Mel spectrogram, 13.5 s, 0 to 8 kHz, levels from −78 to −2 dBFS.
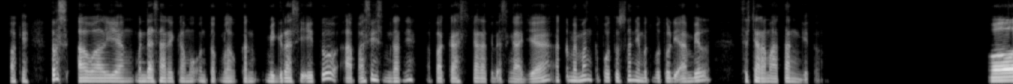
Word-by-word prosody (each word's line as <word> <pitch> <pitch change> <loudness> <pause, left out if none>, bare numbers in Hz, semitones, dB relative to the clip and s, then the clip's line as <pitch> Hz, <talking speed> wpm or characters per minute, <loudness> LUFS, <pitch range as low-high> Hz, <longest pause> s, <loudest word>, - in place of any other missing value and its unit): Oke. 110 -1 -3 0.2
Terus, 175 +1 +2 0.2
awal 115 -1 +4
yang 110 -2 0
mendasari 110 0 +1
kamu 110 0 -5
untuk 115 0 -6
melakukan 105 0 -4
migrasi 110 -2 0
itu, 190 - +1
apa 105 +1 -1
sih, 160 +7 +1
sebenarnya? 120 +5 -4 0.2
Apakah 105 -1 -2
secara 105 0 -1
tidak 100 - -6
sengaja, 100 - 0
atau 125 +3 -6
memang 155 +6 0
keputusan 130 -1 -3
yang 135 - -1
betul-betul 110 -1 -3
diambil, 110 +6 +1 0.5
secara 105 0 +1
matang, 100 -3 -1
gitu? 85 - -11 2.2
Oh. 130 +2 +13
110 Hz, 120 wpm, -25 LUFS, 105-125 Hz, 2.2 s, Oh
